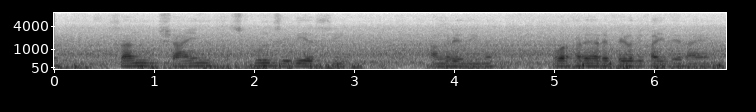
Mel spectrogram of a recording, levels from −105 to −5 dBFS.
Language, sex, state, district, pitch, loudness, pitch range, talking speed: Hindi, male, Goa, North and South Goa, 105 Hz, -31 LUFS, 100-110 Hz, 115 wpm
